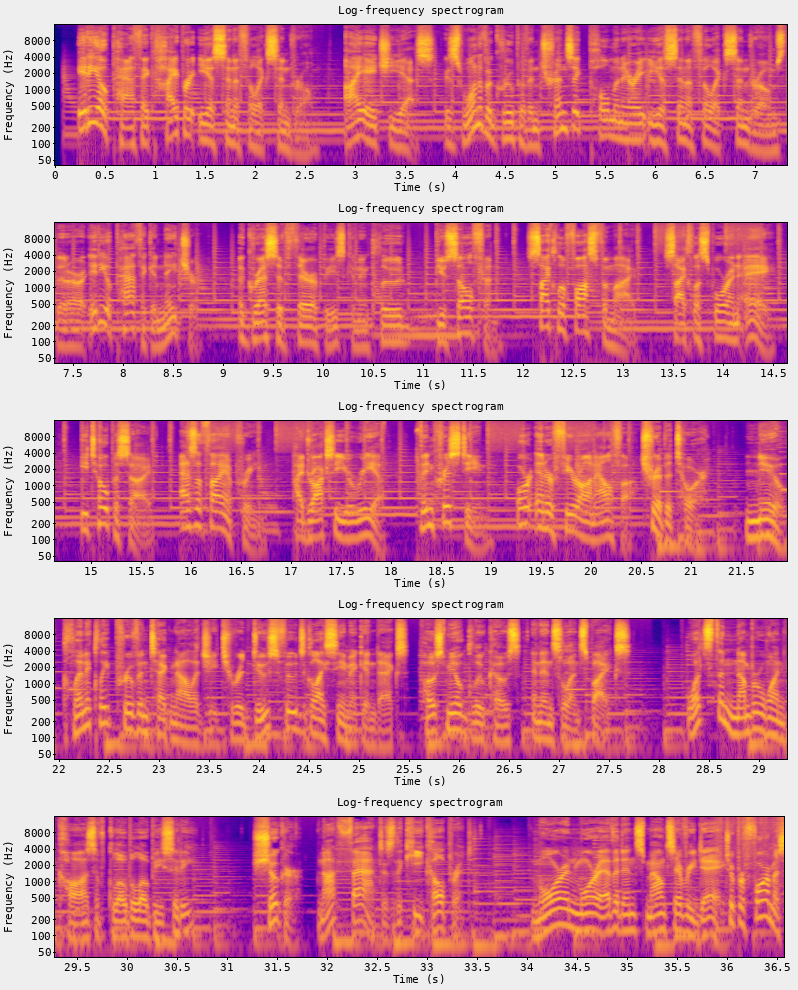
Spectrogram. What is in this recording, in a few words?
Medical Narration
